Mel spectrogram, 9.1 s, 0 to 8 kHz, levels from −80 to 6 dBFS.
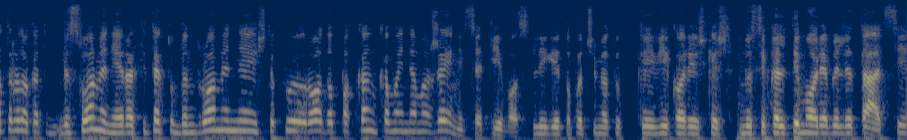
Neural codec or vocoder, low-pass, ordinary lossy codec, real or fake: none; 7.2 kHz; AAC, 48 kbps; real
